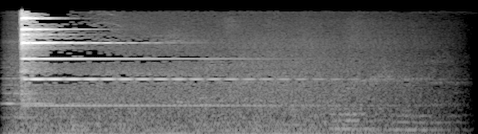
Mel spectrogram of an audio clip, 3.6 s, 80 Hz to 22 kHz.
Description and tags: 13 Campana timbre Hotel IPIALES
grabacion-de-campo, paisaje-sonoro, pasto-sounds, sonidos-de-pasto, soundscape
